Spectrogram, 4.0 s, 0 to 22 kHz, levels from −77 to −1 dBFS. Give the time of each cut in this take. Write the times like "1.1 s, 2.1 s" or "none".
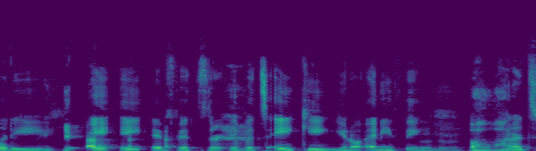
3.0 s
